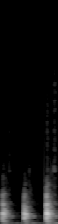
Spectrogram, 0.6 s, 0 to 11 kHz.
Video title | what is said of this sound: Dismantling Tannoy M20 Gold Loudspeakers. | the walls are really thin and when you knock on they really they're really tinny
